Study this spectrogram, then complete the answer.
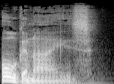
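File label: "organize", British English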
